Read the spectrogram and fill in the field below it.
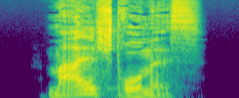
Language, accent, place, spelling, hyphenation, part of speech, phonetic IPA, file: German, Germany, Berlin, Mahlstromes, Mahl‧stro‧mes, noun, [ˈmaːlˌʃtʁoːməs], De-Mahlstromes.ogg
- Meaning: genitive singular of Mahlstrom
